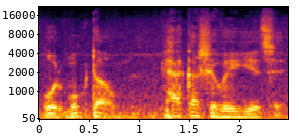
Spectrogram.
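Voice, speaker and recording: A man's voice: lowish voice, moderate pace. Man narrating a ghost story over storm noise. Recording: clear rain and thunder noise behind. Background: rain, thunder, ambience.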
